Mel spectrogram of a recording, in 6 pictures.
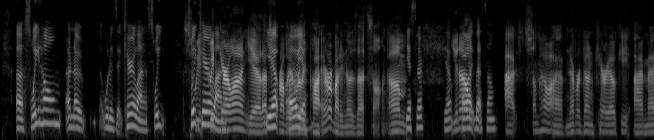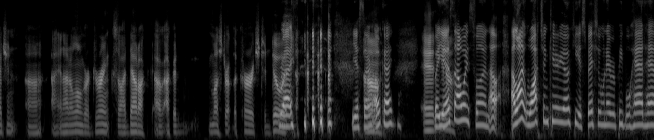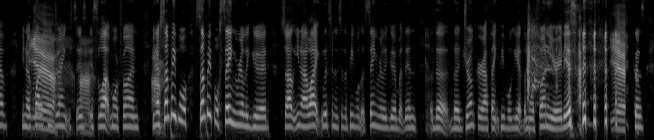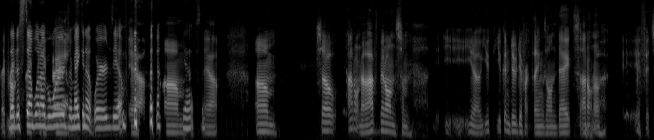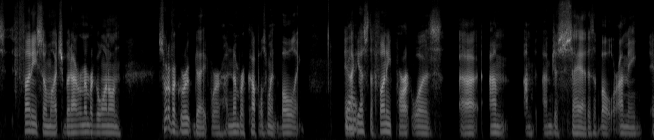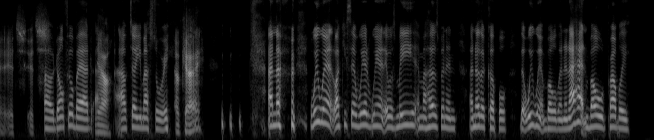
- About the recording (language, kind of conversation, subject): English, unstructured, What is a funny or surprising date experience you’ve had?
- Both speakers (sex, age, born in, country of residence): female, 45-49, United States, United States; male, 60-64, United States, United States
- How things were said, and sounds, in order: other background noise; laugh; laugh; laugh; chuckle; tsk; chuckle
